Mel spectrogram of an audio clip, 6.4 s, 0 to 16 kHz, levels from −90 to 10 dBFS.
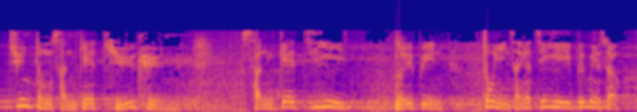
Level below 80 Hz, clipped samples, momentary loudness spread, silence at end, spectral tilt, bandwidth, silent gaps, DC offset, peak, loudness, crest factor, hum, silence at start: -42 dBFS; under 0.1%; 9 LU; 0 s; -9.5 dB/octave; 6 kHz; none; under 0.1%; 0 dBFS; -17 LUFS; 16 dB; none; 0 s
